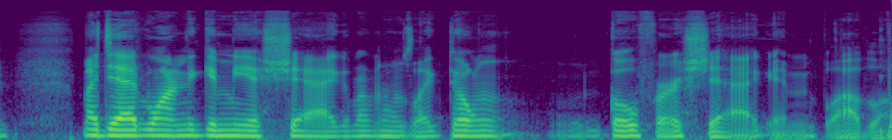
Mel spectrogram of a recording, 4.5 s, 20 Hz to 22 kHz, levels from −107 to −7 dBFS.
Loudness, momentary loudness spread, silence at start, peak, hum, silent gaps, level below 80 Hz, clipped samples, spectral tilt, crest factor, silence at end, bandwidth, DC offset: -33 LUFS; 15 LU; 0 s; -14 dBFS; none; none; -60 dBFS; under 0.1%; -6 dB/octave; 20 dB; 0 s; 13 kHz; under 0.1%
